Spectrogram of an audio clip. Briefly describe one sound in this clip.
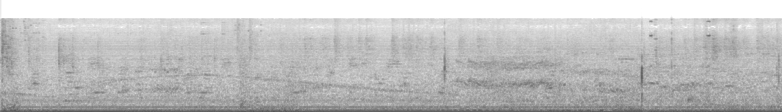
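A car engine roars as a car drives.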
